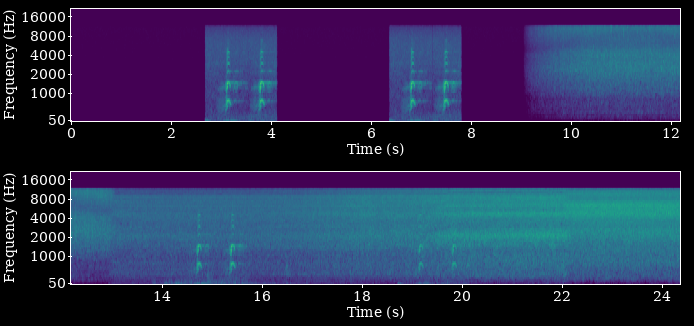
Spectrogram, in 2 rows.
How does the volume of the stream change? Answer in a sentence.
The volume of the stream goes up.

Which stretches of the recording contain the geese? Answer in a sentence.
You can hear the geese from 2.6 to 4.2 s, from 6.3 to 7.8 s, from 14.2 to 15.8 s and from 18.9 to 20.1 s.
